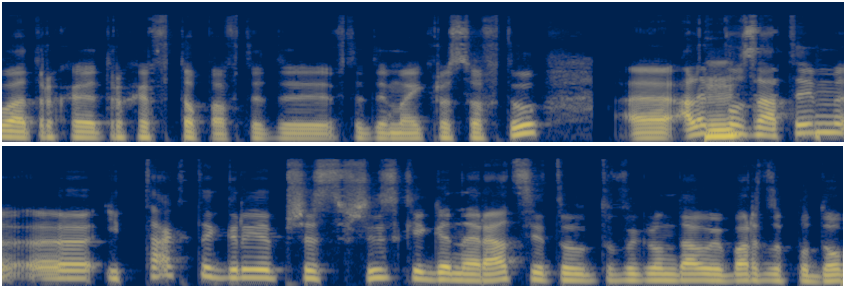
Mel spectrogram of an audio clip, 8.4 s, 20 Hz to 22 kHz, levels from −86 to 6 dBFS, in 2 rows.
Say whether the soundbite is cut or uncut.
uncut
